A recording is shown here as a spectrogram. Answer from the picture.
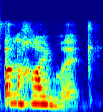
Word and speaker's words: Unheimlich: So how do you pronounce the name? Because I'm not going to attempt to. It's Unheimlich.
